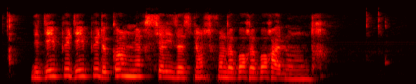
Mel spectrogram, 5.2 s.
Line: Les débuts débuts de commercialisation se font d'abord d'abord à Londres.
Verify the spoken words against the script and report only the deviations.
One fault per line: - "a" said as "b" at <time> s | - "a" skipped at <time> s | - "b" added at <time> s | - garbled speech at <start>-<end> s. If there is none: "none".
none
